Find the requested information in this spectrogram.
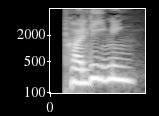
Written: påligning

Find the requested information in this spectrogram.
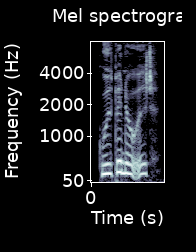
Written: gudbenådet

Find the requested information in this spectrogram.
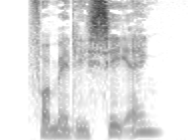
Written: formalisering

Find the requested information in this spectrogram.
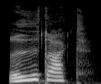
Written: ridedragt

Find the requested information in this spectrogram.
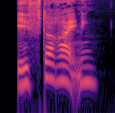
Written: efterregning

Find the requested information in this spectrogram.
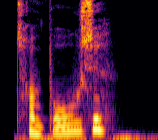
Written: trombose

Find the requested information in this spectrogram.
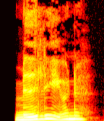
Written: medlevende

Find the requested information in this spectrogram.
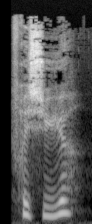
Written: FRISUREN

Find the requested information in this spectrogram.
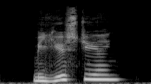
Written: miljøstyring

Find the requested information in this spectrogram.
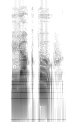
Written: logbog

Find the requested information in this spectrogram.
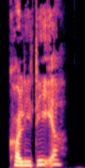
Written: kollidere

